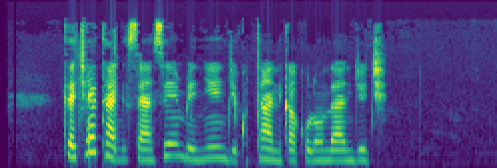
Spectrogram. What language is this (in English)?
Ganda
